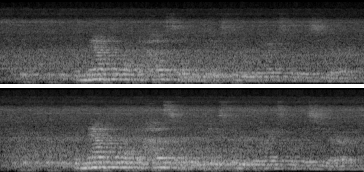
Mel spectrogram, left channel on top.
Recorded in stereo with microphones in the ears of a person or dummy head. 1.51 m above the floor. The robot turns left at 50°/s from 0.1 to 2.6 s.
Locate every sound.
0.7 s a woman speaking: 55° right, 3 m; by 3.5 s 150° right, 3 m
